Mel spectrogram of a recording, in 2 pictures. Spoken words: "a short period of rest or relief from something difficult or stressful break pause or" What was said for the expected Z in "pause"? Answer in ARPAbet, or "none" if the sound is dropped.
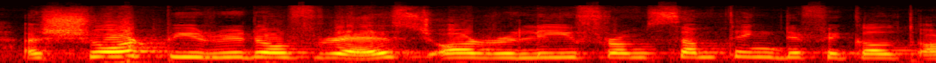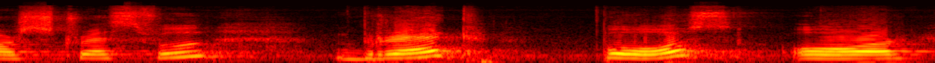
S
